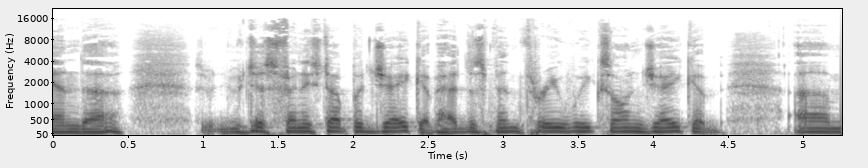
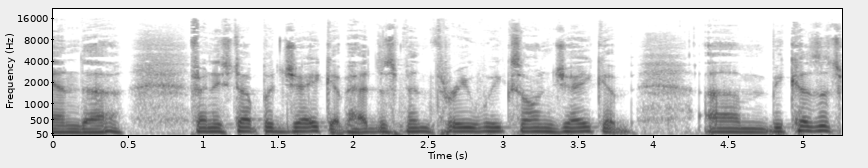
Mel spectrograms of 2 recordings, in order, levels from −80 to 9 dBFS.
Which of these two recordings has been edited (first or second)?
second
